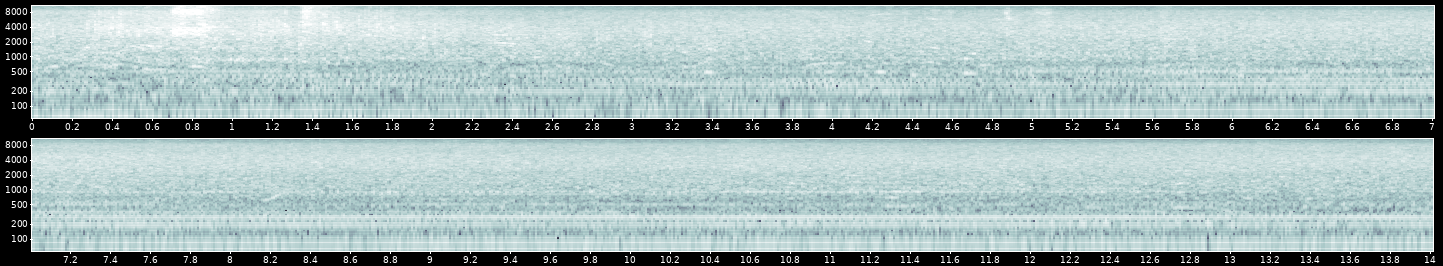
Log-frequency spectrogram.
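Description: A bus engine idling with a steady, even hum.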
